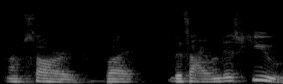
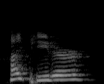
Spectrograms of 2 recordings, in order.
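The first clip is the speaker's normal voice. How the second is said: mild yell; 8 semitones higher than usual. Acted. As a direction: call out a greeting to someone at work. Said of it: "I yell".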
